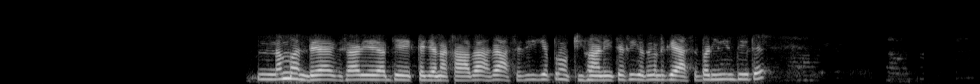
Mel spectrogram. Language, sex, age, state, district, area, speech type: Dogri, female, 30-45, Jammu and Kashmir, Samba, urban, conversation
